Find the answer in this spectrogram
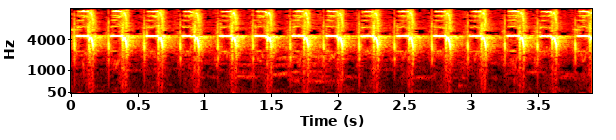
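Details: Bar-winged prinia female in breeding condition calling to other females; loud, evenly spaced high chipping notes, about fifteen in steady rhythm, each a sharp, slightly buzzy tick, with no pause.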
